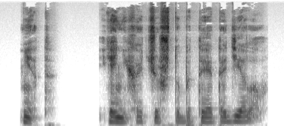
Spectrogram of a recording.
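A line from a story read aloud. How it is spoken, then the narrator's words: Very quiet. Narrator (Russian): очень тихо произнес Джексон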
